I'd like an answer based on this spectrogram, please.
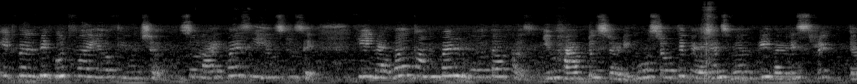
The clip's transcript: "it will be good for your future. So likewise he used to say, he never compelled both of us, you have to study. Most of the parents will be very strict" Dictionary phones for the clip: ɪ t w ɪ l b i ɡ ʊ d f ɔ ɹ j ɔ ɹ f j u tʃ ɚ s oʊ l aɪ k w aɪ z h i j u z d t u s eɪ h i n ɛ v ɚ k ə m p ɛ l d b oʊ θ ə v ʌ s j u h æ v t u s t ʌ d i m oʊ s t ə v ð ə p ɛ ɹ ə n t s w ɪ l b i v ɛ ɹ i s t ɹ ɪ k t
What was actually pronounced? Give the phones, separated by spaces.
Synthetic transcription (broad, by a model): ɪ t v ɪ l b i ɡ ʊ d f ɔ ɹ j ɔ ɹ f j u tʃ ɚ s oʊ l aɪ k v aɪ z h i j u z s t u s eɪ h i n ɛ v ɚ k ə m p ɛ n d b oʊ t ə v ʌ s j u h æ v t u s t ʌ d i m oʊ s t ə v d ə p ɛ ɹ ə n t s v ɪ l b i v ɛ ɹ i s t ɹ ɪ k t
